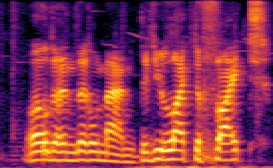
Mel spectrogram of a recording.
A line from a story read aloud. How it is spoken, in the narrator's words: the big monk grins and smiles and says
